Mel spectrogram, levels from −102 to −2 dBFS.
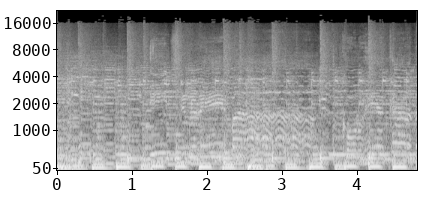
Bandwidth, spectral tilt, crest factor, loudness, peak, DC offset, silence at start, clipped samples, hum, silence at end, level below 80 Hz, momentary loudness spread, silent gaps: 17.5 kHz; -5 dB/octave; 10 dB; -11 LUFS; 0 dBFS; under 0.1%; 0 s; under 0.1%; none; 0 s; -20 dBFS; 2 LU; none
